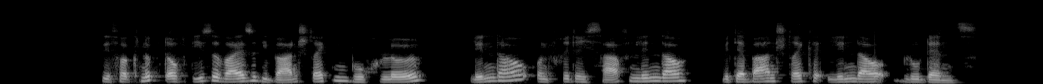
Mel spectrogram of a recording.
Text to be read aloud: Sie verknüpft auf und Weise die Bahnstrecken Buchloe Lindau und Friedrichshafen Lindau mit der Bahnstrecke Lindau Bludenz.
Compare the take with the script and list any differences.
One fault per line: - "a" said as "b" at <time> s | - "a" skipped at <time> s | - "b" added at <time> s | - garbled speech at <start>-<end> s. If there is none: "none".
- "und" said as "diese" at 1.9 s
